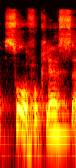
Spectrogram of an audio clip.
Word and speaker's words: Sofokles: Sofokles är väl det uttalet jag fått lära mig sedan barnsben, men man kan nog uttala det på många olika sätt.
